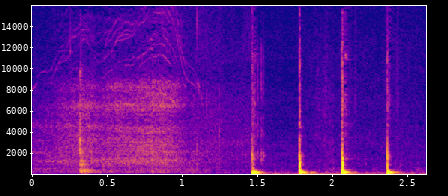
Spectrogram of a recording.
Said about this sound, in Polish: Puk, puk, puk, puk. Teraz wy mówicie, kto tam. Puk, puk.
